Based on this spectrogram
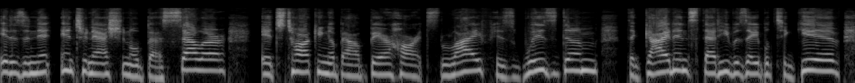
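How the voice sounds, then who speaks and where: The speaker has a DC accent and keeps a moderate pace. The background is quiet. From Washington DC. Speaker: radio host. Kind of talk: radio talk show.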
